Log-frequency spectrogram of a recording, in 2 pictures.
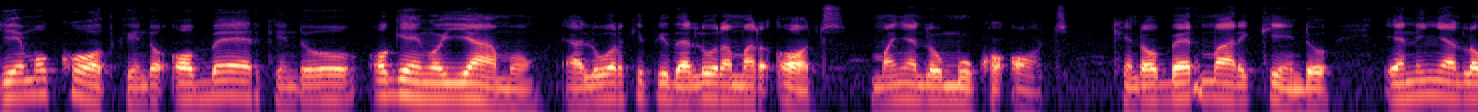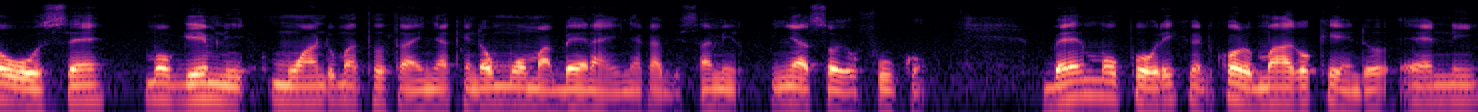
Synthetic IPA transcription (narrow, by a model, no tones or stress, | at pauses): ɡemɔkʰɔt̪kendoʔɔbɛɾkendoɔɡɛŋɔjamɔalwɾkɪpid̪alʊɾamaɾɔtmaɲalɔmukʰɔʔɔt | kendoːbɛɾmaɾɪkendo | ɛnɪɲalɔʊsɛ | mɔɡemnɪmwandumat̪ot̪aɪɲakendomwɔmabɛɾaɪɲakabɪsamiɲasɔjofuko | bɛɾmɔpoɡɾɪkkɔdmaɡɔkendoʔɛnɪ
